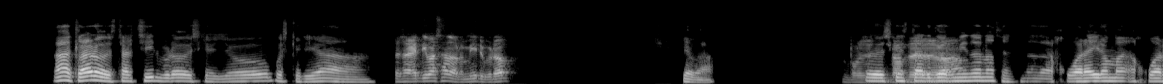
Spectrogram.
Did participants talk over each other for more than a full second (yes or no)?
yes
